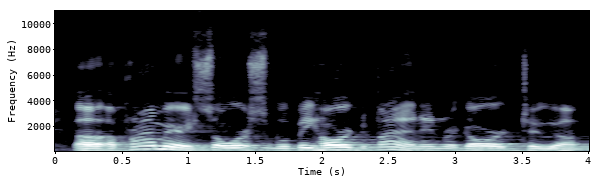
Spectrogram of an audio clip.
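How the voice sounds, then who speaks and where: A man speaks in a Southern US accent, fairly high in pitch and with lively intonation. His pace is fairly slow, and audible room echo surrounds him. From US South, Georgia. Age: 60s. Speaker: college English instructor. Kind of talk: recorded lecture. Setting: recorded virtual classroom video.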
